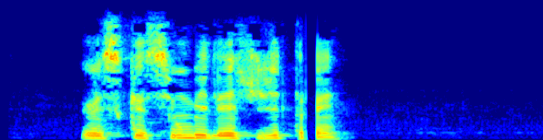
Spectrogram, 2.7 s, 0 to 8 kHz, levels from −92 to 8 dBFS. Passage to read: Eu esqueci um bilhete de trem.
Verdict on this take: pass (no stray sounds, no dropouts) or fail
fail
